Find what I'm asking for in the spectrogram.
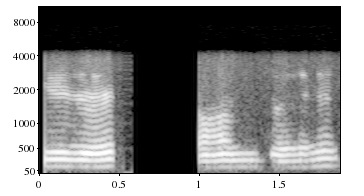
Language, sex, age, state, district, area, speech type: Urdu, male, 45-60, Delhi, South Delhi, urban, conversation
